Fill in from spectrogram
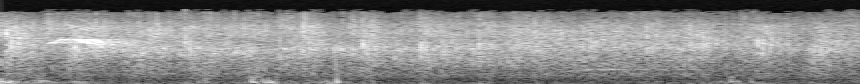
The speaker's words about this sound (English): Can we give Him a great round of applause today?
